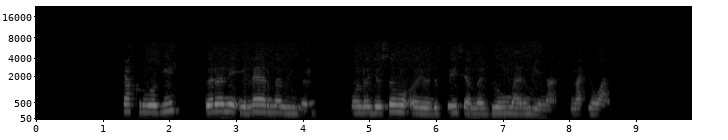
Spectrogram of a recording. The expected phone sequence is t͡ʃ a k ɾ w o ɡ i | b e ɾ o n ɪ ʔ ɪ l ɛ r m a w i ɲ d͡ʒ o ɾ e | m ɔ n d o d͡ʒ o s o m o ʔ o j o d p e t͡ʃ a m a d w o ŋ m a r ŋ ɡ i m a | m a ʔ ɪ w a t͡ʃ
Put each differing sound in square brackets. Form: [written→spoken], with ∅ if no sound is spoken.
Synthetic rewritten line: t͡ʃ a k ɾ w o ɡ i | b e ɾ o n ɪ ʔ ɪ l ɛ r m a w i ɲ d͡ʒ o ɾ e | m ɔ n d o d͡ʒ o s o m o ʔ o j o d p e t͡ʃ a m a d w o ŋ m a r ŋ ɡ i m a | m a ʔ ɪ w a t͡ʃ

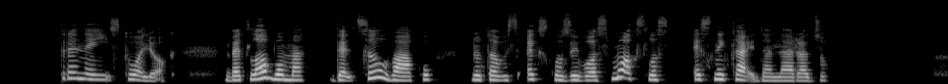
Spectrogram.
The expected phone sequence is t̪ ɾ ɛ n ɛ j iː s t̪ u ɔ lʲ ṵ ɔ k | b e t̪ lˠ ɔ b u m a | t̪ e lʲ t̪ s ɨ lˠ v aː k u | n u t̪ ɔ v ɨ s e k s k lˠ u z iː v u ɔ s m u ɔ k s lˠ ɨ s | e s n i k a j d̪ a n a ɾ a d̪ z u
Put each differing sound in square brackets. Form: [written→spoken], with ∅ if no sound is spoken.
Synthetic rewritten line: t̪ ɾ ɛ n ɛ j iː s t̪ u ɔ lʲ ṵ ɔ k | b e t̪ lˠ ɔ b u m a | [t̪→d̪] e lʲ t̪ s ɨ lˠ v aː k u | n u t̪ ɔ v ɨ s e k s k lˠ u z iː v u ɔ s m u ɔ k s lˠ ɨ s | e s n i k a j d̪ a n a ɾ a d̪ z u

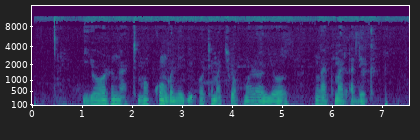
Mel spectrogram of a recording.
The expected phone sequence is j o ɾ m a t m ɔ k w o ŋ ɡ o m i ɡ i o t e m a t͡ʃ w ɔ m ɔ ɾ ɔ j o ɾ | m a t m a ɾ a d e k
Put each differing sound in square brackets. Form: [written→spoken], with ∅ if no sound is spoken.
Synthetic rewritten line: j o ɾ [m→ŋ] a t m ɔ k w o ŋ ɡ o [m→n] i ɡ i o t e m a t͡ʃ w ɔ m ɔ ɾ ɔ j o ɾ | [m→ŋ] a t m a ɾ a d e k

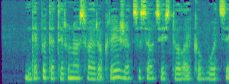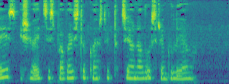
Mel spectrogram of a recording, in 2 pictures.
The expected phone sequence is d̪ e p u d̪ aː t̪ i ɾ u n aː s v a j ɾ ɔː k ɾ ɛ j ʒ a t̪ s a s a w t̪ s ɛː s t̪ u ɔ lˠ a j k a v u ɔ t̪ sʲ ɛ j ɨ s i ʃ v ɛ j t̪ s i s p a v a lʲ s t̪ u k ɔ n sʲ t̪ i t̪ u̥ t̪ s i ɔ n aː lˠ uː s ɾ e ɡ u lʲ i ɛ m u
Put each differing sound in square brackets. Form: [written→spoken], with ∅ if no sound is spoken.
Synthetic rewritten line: d̪ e p u [d̪→t̪] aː t̪ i ɾ u n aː s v a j ɾ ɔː k ɾ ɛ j ʒ a t̪ s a s a w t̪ s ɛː s t̪ u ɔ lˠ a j k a v u ɔ t̪ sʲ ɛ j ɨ s i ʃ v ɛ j t̪ s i s p a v a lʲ s t̪ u k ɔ n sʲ t̪ i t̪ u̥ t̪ s i ɔ n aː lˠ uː s ɾ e ɡ u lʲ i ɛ m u

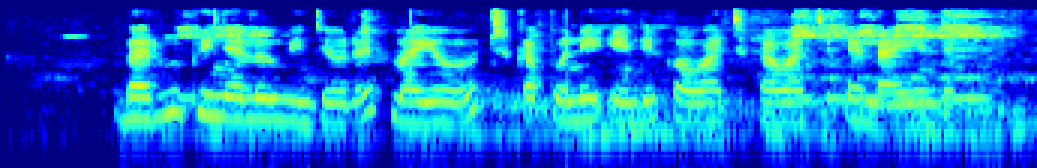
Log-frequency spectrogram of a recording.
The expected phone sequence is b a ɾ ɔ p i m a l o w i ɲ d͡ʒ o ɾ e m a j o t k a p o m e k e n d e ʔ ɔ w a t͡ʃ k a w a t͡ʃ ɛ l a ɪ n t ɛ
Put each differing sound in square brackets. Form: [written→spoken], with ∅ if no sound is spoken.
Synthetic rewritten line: b a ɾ [ɔ→u] p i [m→ɲ] a l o w i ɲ d͡ʒ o ɾ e m a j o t k a p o [m→n] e [k→ʔ] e n d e [ʔ→k] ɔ w a t͡ʃ k a w a t͡ʃ ɛ l a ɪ n [t→d] ɛ

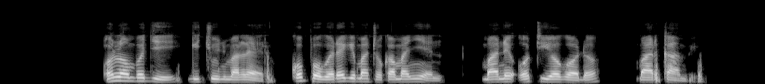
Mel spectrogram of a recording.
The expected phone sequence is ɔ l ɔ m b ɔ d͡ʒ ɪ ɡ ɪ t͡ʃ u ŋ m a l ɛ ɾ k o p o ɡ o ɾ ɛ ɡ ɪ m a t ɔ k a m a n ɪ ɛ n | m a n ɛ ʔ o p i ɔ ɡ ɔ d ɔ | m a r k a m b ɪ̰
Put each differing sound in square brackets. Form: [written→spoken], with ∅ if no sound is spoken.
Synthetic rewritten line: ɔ l ɔ m b ɔ d͡ʒ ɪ ɡ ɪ t͡ʃ u [ŋ→ɲ] m a l ɛ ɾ k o p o ɡ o ɾ ɛ ɡ ɪ m a t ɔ k a m a [n→ɲ] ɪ ɛ n | m a n ɛ ʔ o [p→t] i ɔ ɡ ɔ d ɔ | m a r k a m b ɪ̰

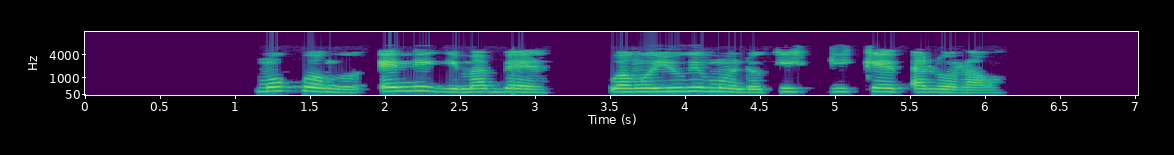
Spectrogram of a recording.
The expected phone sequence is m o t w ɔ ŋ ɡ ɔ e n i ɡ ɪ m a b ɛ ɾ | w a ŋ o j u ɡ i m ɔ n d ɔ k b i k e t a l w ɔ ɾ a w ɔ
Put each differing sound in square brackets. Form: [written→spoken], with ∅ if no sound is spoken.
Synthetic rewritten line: m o [t→k] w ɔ ŋ ɡ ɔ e n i ɡ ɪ m a b ɛ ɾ | w a ŋ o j u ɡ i m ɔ n d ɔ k [b→ɡ] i k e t a l w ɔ ɾ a w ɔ

